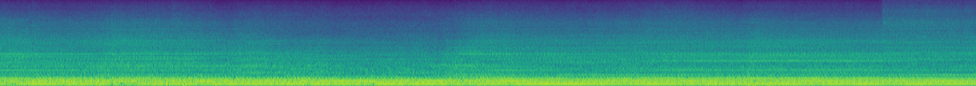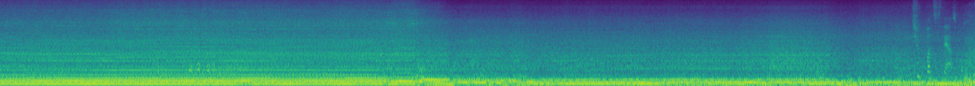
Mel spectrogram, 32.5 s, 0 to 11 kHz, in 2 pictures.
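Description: A small river ferry's diesel engine running steadily under way. About 23 seconds in its note drops as the boat throttles back, then it runs on at a lower, steady pitch.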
